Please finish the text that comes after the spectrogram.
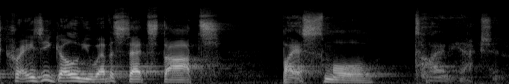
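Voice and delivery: fading to a whisper. Real, not acted. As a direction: let the voice sink to a whisper. Building to a whispered point.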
